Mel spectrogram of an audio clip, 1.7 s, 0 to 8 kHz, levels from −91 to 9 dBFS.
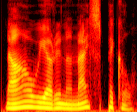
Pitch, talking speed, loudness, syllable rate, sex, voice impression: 115 Hz, 245 wpm, -17 LUFS, 5.7 syllables/s, male, masculine, adult-like, weak, slightly bright, slightly raspy, sincere, calm, slightly mature, friendly, reassuring, wild, kind, modest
